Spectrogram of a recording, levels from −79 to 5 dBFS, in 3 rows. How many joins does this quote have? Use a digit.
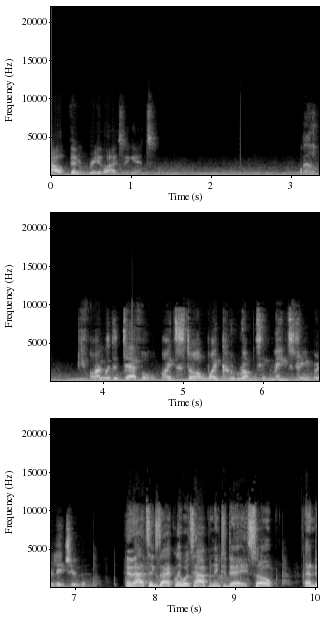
1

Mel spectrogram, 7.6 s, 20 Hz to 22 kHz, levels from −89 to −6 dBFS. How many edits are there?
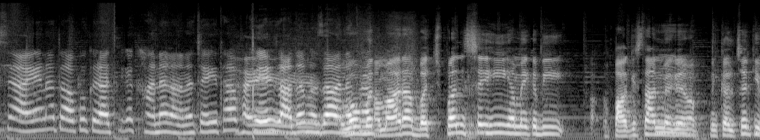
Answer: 1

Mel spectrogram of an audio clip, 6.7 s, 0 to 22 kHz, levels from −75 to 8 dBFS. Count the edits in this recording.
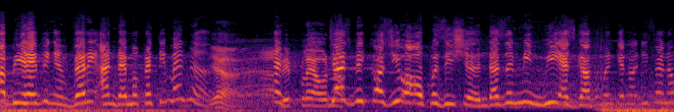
1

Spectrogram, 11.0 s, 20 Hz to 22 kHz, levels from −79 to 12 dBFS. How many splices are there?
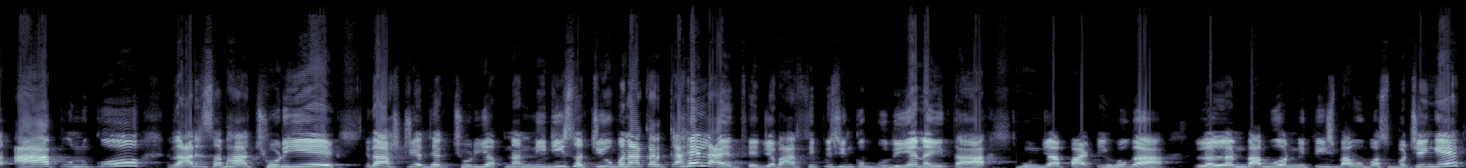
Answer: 1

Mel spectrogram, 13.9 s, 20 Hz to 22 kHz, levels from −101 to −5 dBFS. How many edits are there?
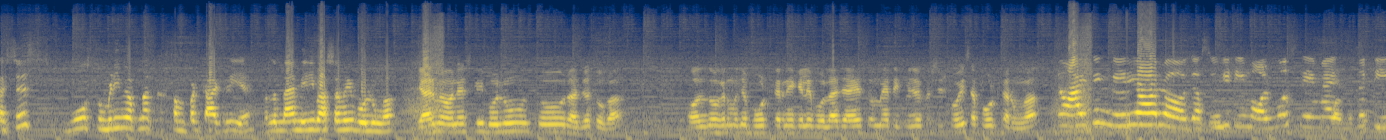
2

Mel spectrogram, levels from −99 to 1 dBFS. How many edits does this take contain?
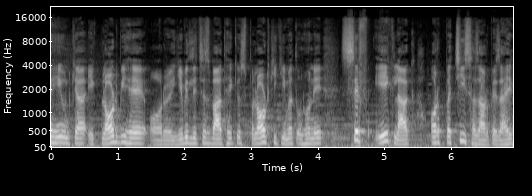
0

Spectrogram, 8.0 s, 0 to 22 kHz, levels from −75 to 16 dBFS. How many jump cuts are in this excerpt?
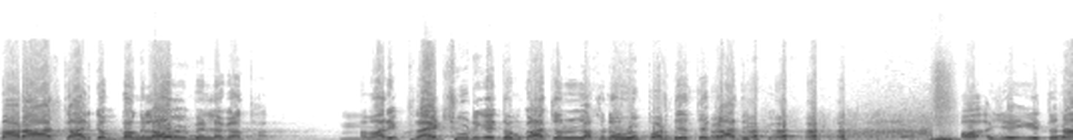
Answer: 1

